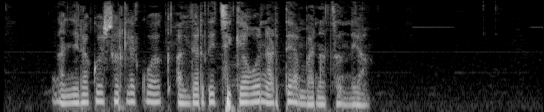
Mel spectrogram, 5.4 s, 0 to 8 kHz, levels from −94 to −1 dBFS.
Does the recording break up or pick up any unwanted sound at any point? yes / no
no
